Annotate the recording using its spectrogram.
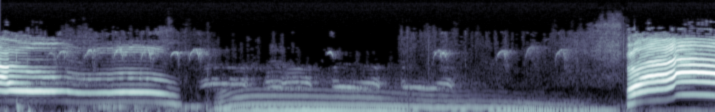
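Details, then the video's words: Cat wailing in long drawn meows: a steady howl falling away, then a low, droning moan lasting several seconds with a faint hum beneath, ending in a sudden loud rising meow. "The cat is making a big noise"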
